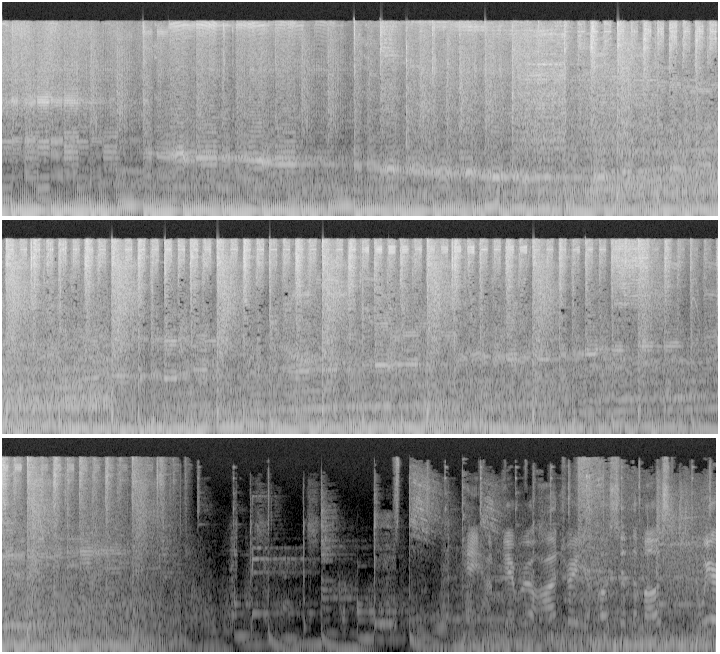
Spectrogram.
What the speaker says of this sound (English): we're gonna go check out some MotoGP racing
